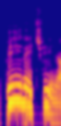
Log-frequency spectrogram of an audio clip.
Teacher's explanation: la E più chiara come in pena e cena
